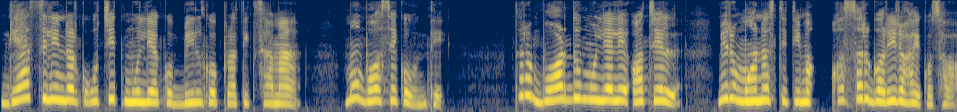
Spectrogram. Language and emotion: Nepali, sad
